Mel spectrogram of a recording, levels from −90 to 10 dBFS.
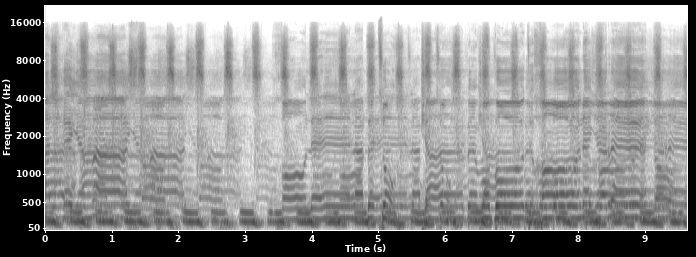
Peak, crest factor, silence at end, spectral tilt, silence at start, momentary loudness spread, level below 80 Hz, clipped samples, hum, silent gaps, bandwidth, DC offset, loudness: -8 dBFS; 16 dB; 0 s; -4.5 dB/octave; 0 s; 4 LU; -52 dBFS; under 0.1%; none; none; 16.5 kHz; under 0.1%; -25 LUFS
